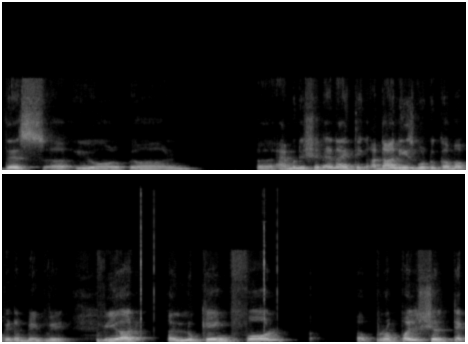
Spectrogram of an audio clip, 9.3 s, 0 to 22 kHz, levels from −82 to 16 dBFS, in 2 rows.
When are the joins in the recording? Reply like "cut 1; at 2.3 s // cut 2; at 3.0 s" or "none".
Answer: cut 1; at 5.6 s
